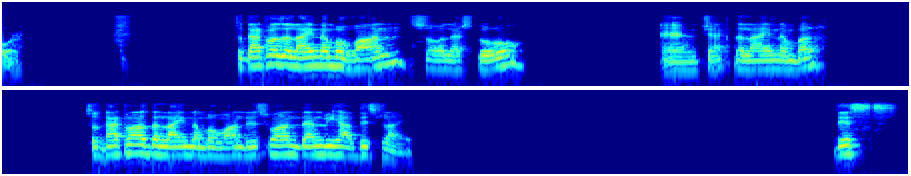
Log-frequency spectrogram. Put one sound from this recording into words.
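A middle-aged man speaks calmly through a microphone, explaining in short bursts with pauses.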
